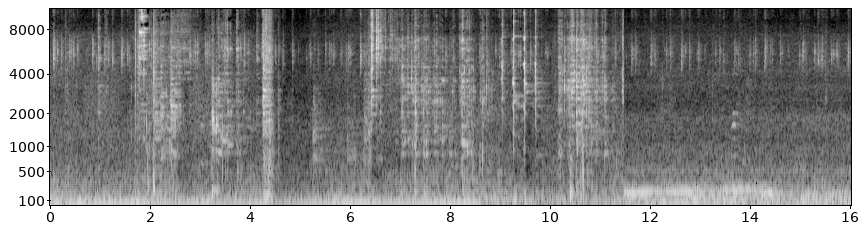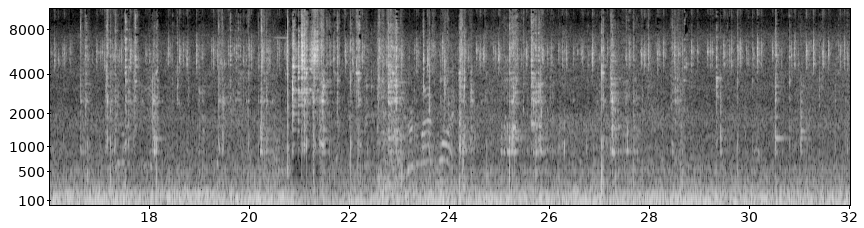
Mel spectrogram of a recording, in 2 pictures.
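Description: Scattered metal clinks and taps as a screwdriver works on the steel housing of a ceiling fan motor being stripped for scrap. A steady low drone runs underneath and drops out about a third of the way in, replaced by a different low steady hum.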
